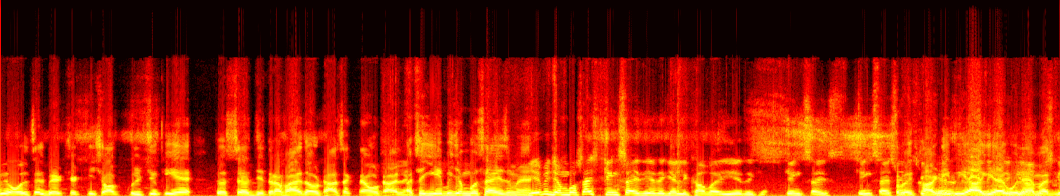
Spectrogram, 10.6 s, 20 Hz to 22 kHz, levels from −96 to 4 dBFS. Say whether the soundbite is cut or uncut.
cut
